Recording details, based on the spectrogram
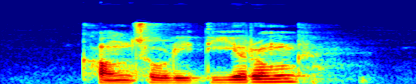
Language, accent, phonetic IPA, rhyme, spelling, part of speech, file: German, Austria, [kɔnzoliˈdiːʁʊŋ], -iːʁʊŋ, Konsolidierung, noun, De-at-Konsolidierung.ogg
- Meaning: consolidation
